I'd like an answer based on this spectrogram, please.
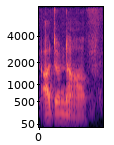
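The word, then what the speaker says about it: אדוניו: When we're talking about our God and using the name Adonai, then we would just pronounce it Adonav.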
